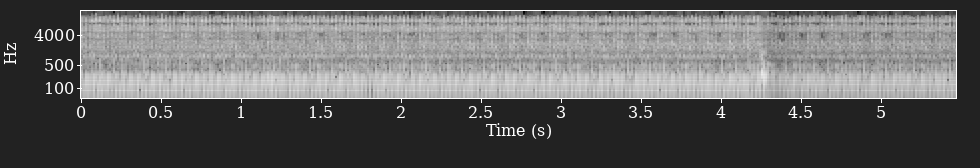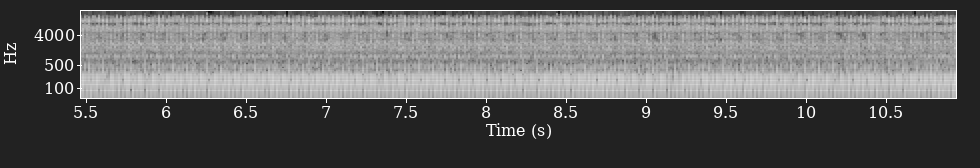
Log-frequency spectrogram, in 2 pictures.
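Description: A V6 idles with a low, uneven beat, the slight stumble of a misfire.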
